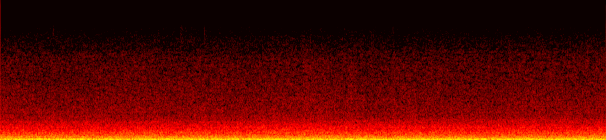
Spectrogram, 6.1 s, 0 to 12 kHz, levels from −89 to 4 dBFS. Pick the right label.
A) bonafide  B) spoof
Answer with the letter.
A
